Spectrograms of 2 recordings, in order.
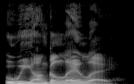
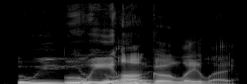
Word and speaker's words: Uiagalelei: Uh, Clemson needing a second half comeback uh, behind the arm of DJ Uiagalelei, which I learned how to pronounce correctly this weekend. – Uiagalelei. – Uiagalelei. – There you go.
